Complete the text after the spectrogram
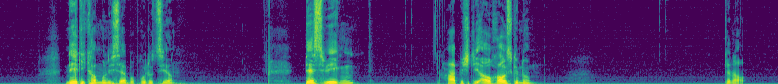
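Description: A man speaks calmly into a close microphone in short bursts.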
